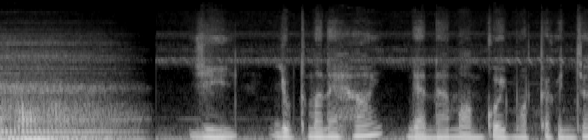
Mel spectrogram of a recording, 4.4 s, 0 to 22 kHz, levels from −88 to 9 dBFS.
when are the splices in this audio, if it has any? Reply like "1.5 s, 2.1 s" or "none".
0.9 s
